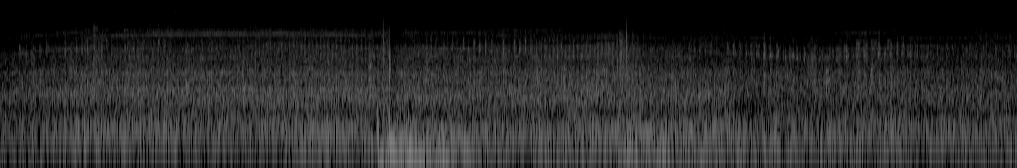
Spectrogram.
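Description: A tank's tracks clank and squeak over sand.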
